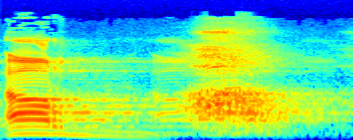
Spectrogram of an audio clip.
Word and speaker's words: أرض: السماوات والأرض، والأرض الذي له ملك السماوات والأرض، أرض র বলতে হবে, দ বলতে হবে, أرض أرض أرض, দত কই, দত ভাসে না কেন?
